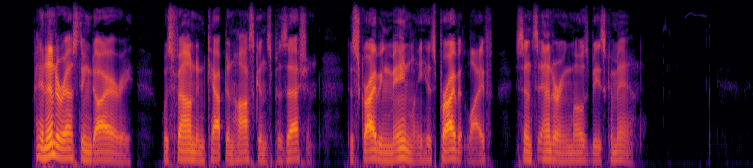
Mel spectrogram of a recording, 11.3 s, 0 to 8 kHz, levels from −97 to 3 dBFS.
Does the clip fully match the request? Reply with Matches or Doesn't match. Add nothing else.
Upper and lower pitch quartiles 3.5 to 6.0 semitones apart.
Doesn't match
